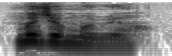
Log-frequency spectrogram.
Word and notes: mwjù-mwmyo: Apatani

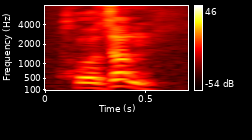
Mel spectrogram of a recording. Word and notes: xozan: Xyzyl

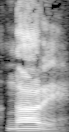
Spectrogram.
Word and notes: qaare: apatani

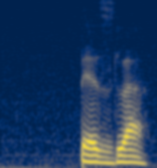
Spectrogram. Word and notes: bezla: Vafsi

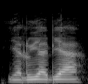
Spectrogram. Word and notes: yalu-yabya: Apatani

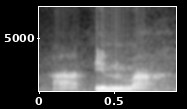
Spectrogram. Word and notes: inma: Aneityum

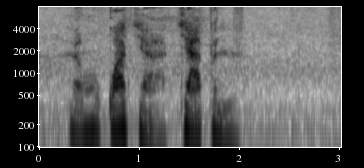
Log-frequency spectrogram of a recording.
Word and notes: nɨmu kwatia tasiapen: kwamera

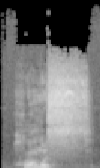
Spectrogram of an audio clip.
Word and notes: xoomɯs: Xyzyl

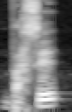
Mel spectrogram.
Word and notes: basw: Apatani

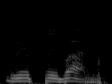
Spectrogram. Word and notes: repevar: Roon

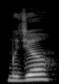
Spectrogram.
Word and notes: mwjo: Apatani

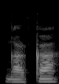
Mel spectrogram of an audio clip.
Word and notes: qarka: apatani

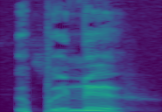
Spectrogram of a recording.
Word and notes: wpwnw: Apatani

